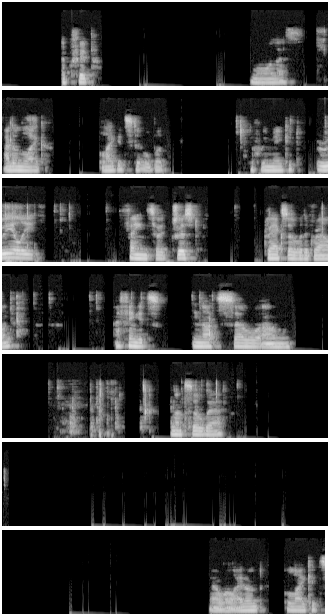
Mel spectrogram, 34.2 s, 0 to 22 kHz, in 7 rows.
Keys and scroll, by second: 10.1 r, 21.0 alt+a.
